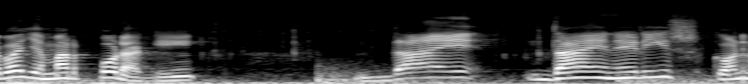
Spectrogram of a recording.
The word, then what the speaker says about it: Daenerys: Y el nombre, pues se va a llamar por aquí Daenerys, con Y, Daenerys Targaryen. Se escribe con E, aunque en castellano creo que se pronuncia con A, ¿vale? Nosotros decimos Daenerys Targaryen.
